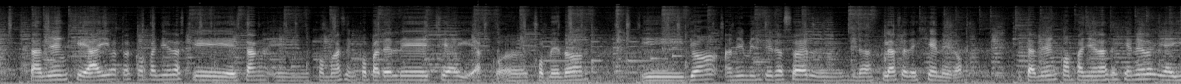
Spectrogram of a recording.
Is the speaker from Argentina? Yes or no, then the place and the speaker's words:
yes; Buenos Aires, Argentina; yo vengo de allá de Buenos Aires, de Lugano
